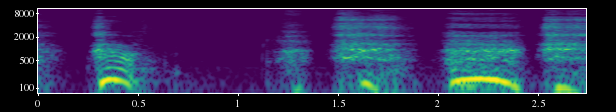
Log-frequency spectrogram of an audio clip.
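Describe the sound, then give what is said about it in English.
A voice imitates the labored, heavy breathing of a patient with advanced cancer and shortness of breath: a rapid series of loud gasping inhales and exhales, several breaths in quick rhythm with brief pauses between them. “She was breathing really, really hard.”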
